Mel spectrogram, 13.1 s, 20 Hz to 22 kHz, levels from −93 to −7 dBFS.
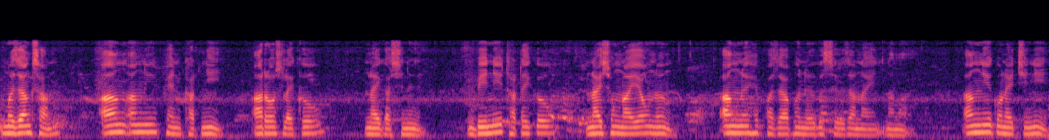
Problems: none marked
